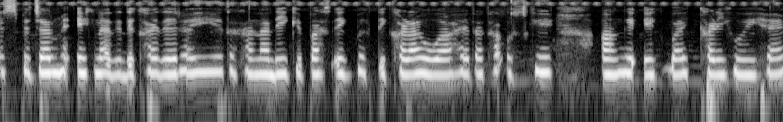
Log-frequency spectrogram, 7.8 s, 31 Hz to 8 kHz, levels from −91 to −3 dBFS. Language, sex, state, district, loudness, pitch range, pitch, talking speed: Hindi, female, Chhattisgarh, Bilaspur, -15 LUFS, 270-295 Hz, 280 Hz, 200 wpm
